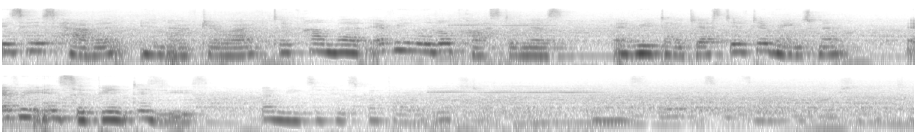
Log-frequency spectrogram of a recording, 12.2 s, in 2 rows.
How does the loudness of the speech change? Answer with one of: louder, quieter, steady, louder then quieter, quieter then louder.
quieter.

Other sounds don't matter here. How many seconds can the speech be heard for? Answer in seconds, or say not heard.
12 s.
